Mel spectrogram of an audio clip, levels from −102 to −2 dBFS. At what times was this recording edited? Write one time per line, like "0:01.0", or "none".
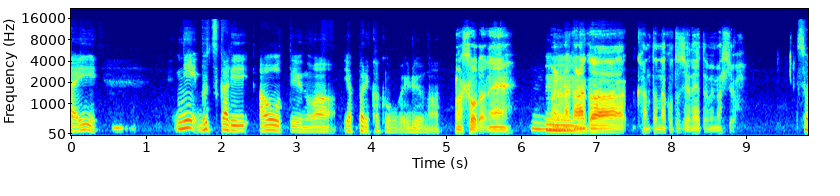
0:05.0
0:06.0
0:07.5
